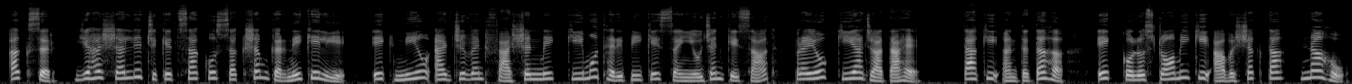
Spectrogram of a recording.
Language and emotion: Hindi, neutral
